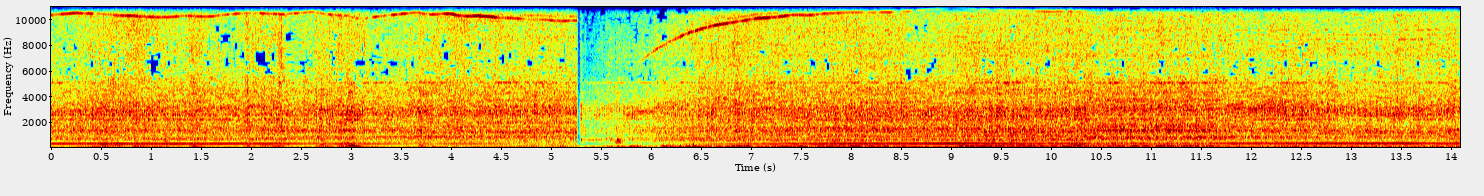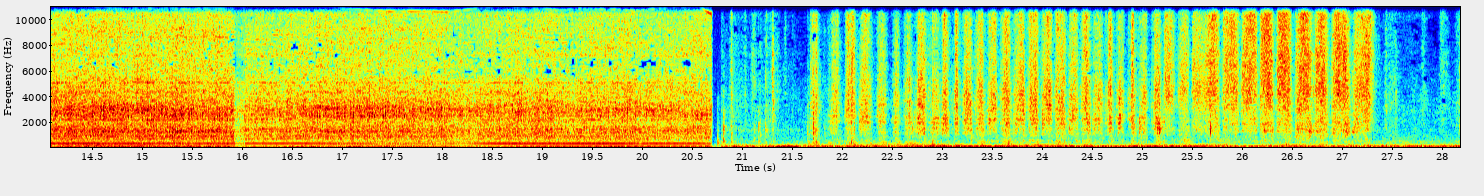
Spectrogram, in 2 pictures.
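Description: Power sander grinding down Bondo body filler on a truck's body panel: the motor whines steadily, stops about five seconds in and spins back up with a rising whine a second later, then runs on until about two-thirds of the way through. After it stops, sandpaper is rubbed over the filler by hand in quick, rapid strokes.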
